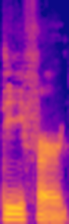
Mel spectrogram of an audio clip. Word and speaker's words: DFIR: That's it, DFIR, digital forensics and incident response.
